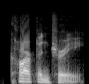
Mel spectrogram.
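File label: "carpentry", American English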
